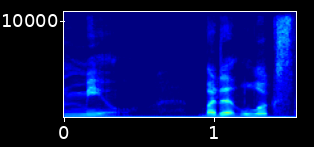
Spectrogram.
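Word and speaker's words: μ: parameter it's that that mu symbol so it's pronounced mu but it looks like that thing on the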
